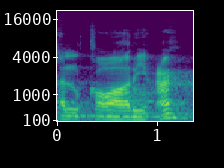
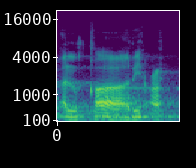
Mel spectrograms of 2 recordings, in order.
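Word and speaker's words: القارعة: kita dengan a ya tapi kalau Ain ini enggak ada dalam ya huruf dalam bahasa indesia itu agak dalam pengucapannya dari khalquum kita ya agak dalam alqariah alqariah ya kalau al-qariah hanya ya kita membacanya dengan dengan A ya itu beda sekali ya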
